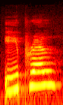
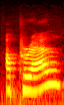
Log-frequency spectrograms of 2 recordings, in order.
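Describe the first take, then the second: First: April said as "AY-pril", first syllable stressed; correct April. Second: April said as "uh-PRELL", second syllable stressed; mispronounced April. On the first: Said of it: "April is the correct pronunciation". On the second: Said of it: "never say April, that's really wrong". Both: Shown as a demonstration.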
